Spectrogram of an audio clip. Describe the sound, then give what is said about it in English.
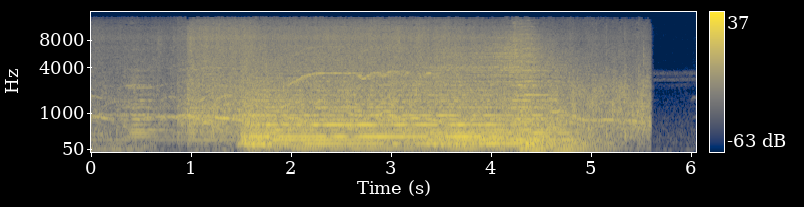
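A crowd stands and bursts into loud, sustained applause that swells in after a quiet moment and holds steady for several seconds over soft music before cutting off abruptly. “The crowd stand and applaud.”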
